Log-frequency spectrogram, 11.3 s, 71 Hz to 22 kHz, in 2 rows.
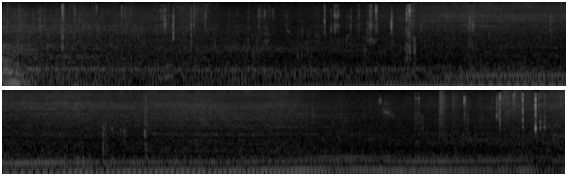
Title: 2011 Infiniti G37X Sedan Rattling Noise? Help?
